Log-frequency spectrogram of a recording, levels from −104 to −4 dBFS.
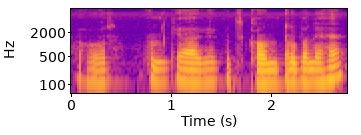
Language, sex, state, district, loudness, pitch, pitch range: Hindi, male, Uttar Pradesh, Saharanpur, -22 LUFS, 120 Hz, 120-125 Hz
